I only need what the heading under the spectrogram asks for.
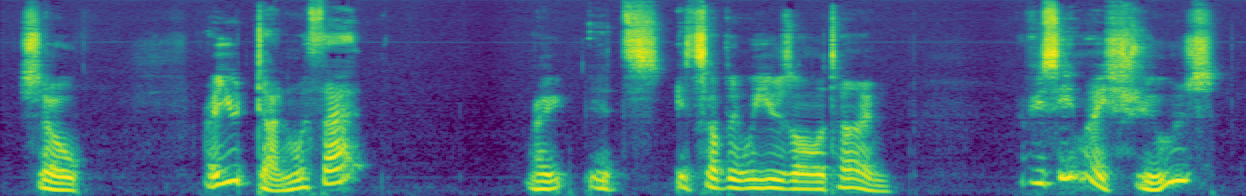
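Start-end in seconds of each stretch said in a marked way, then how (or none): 6.3-7.5 question-like rising tune on shoes. Showing how the voice goes up in a question: rising pitch on shoes. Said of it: "We go up".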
